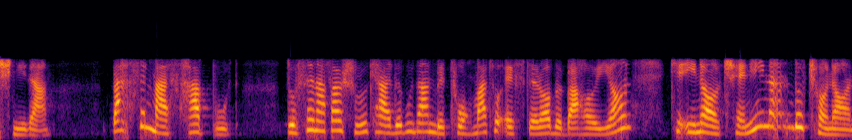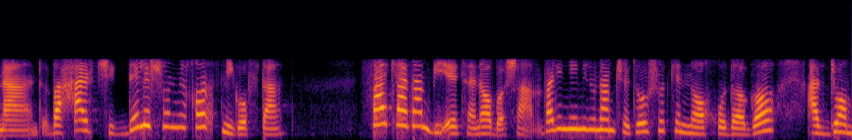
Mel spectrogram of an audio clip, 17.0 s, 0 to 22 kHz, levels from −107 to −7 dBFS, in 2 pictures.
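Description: G.729 codec coding runs through this whole speech recording, confining it to about 250 Hz to 3.7 kHz with a rough, synthetic edge that fits an 8 kbit/s vocal-tract-and-pulse model. VoIP packet loss concealed by the speech codec appears at 1.23–1.32 s, 4.15–4.20 s, 7.74–7.95 s and 10.58–10.67 s, where the decoder extrapolates from the last pitch and filter into a fading buzzy tone or coloured noise. About 60, 20, 100 and 80 ms of audio are lost, and the third gap is scattered with a longest run of 50 ms.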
